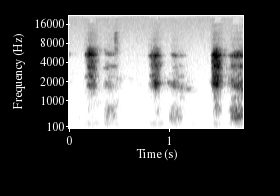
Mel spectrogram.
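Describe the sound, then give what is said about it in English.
Rapid, shallow, stressed breathing: three quick in-and-out breath pairs in a fast, even rhythm, each a breathy, hissing rush of air, with no talking. “That's not very relaxed breathing. That is breath that is you're running from a predator, I'd hope.”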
